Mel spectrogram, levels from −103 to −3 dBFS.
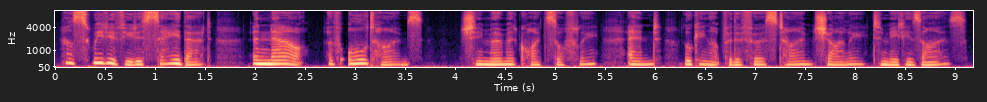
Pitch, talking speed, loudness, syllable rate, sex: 185 Hz, 185 wpm, -19 LUFS, 4.6 syllables/s, female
